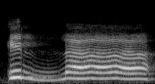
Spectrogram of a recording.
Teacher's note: الا لام مشدد ہے ذرا مضبوطی کے ساتھ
